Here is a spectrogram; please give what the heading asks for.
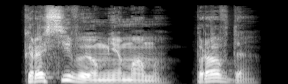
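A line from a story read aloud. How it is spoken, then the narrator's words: Sad, smiling voice. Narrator (Russian): грустно улыбнулся Вик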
